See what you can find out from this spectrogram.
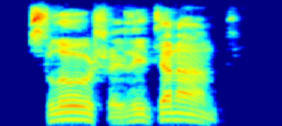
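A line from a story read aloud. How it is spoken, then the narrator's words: Quiet, informal tone. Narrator (Russian): постарался снизить градус уставщины до минимума, а потому говорил негромко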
